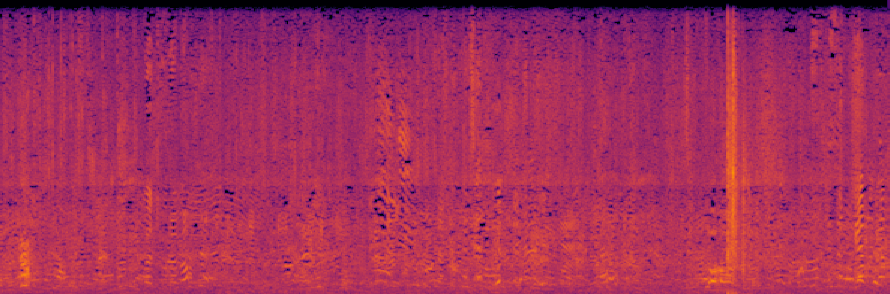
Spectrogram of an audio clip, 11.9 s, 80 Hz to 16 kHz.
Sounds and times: Occasional small fireworks blasts 9.7 - 10.6

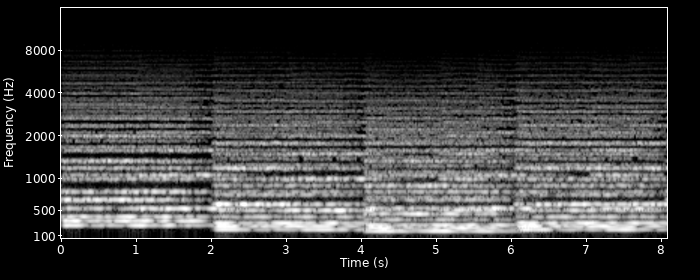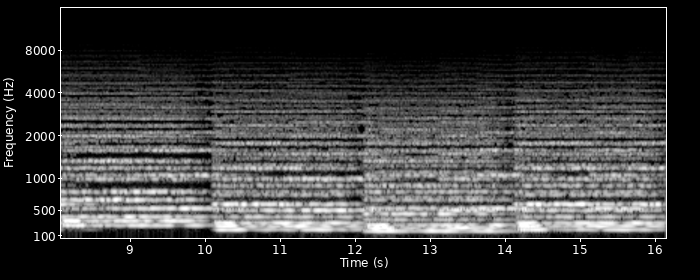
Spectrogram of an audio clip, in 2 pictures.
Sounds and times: synth symphony 0.0 - 16.1

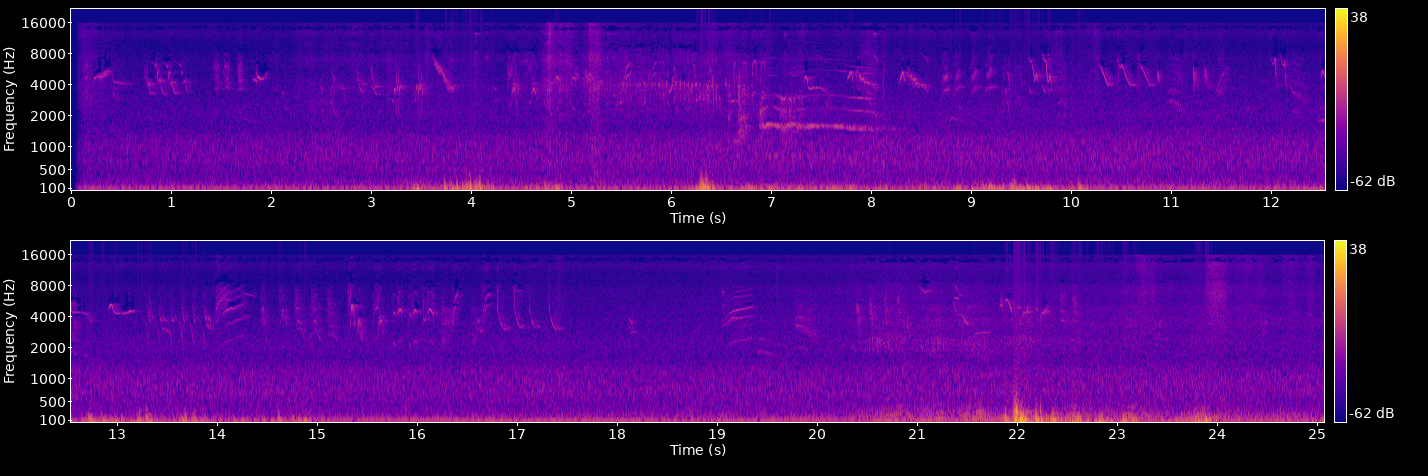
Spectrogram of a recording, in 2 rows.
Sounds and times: birds 0.1 - 25.0
rooster 6.5 - 8.7

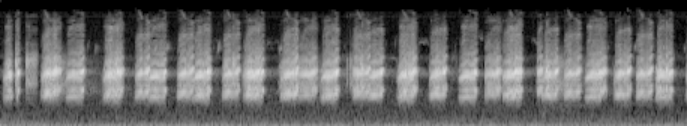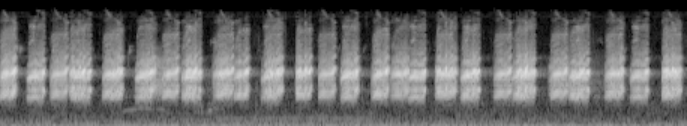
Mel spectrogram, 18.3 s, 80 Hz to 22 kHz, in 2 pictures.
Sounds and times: frogs 0.0 - 18.3

